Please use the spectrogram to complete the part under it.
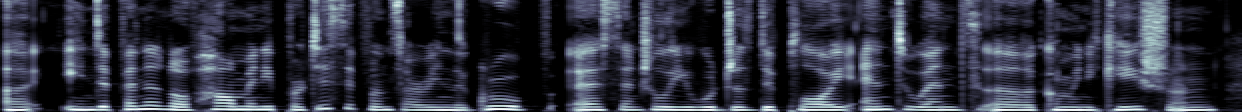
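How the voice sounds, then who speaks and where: A woman explaining her research as a podcast guest, pausing hesitantly in mid-sentence as she goes. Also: mid-range voice, flat delivery, mellow, no echo, studio quality. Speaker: guest researcher in secure messaging.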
